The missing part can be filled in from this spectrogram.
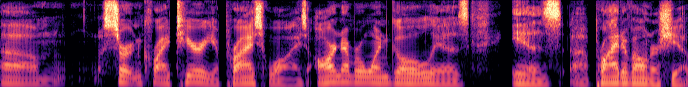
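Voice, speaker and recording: The pace is very slow, in a Texan accent. The recording is very clean, with a silent background. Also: man. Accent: Texan American. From Texas (Fort Worth, Richardson). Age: 70s. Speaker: real estate broker. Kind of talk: casual interview.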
